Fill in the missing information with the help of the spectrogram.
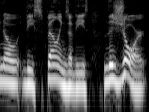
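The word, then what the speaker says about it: Lejzor: Just so you know the spellings of these, Lejor, or Leonard, is spelled L-E-J-Z-O-R.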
